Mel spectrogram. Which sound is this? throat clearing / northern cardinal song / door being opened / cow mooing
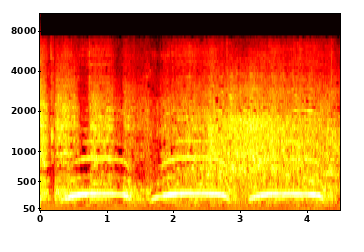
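cow mooing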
